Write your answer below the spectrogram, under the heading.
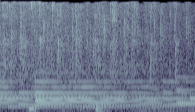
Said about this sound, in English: Those who are part of that, just give me that wave offering. Then use the second hand to give a clap offering. Amen. Praise the Lord.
